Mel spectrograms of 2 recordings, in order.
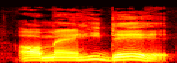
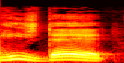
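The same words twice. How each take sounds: First: DEAD said like "did"; casual DEAD with the vowel of "did"; Baltimore pronunciation. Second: Said in the usual way. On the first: Shown as a demonstration. Reporting a death Baltimore-style, DEAD as "did". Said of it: "D I D". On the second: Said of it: "instead of saying".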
